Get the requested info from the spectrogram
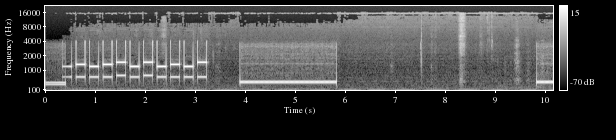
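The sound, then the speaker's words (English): A rapid run of about a dozen touch-tone keypad beeps as a woman dials a phone, followed by a long steady phone tone, then a quiet pause and another tone starting. A low electrical hum runs throughout. “reaches for the phone. She dials.”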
